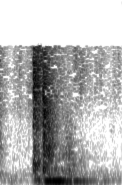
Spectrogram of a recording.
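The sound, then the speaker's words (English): A heavy metal cell door clanks and swings shut with a deep, booming slam that rings briefly before fading, loud, with no voices. “Stand back from the door!”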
